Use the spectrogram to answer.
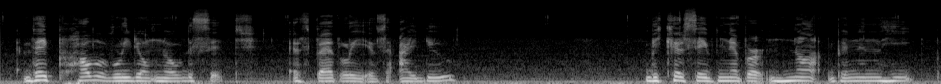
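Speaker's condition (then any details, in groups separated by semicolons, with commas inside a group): Cerebral palsy; cannot walk, crawls to get around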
